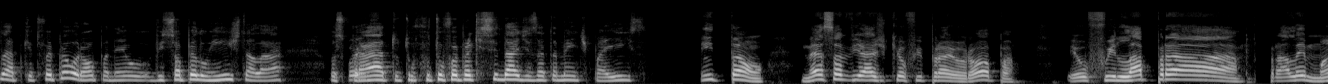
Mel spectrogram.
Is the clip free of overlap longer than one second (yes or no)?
yes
